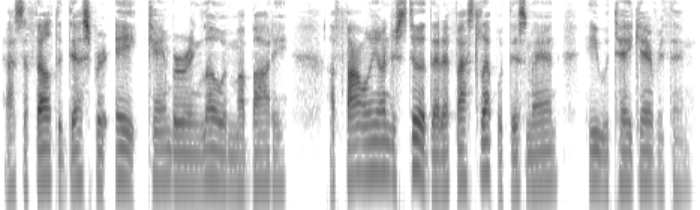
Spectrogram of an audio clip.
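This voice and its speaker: A woman's first-person romance narration, read aloud by a man in a slightly raised voice. He uses a mock Texas accent and keeps a steady, mid-pitched reading pace. The recording is dry and close. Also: brisk, no room sound, natural voice. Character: woman narrating her own romance story.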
